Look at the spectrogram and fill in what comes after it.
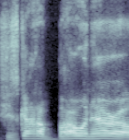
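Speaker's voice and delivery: very loud, shrill scream. Retelling a movie scene where Twig panics after being shot: imitating someone screaming. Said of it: "Twig is screaming".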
